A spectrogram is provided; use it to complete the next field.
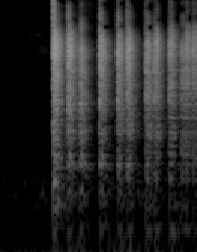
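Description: After a brief silence, a rapid run of sharp, bright clicks and clatters, roughly ten quick hard hits in an uneven rhythm, like dice tumbling across a hard surface. No voices.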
